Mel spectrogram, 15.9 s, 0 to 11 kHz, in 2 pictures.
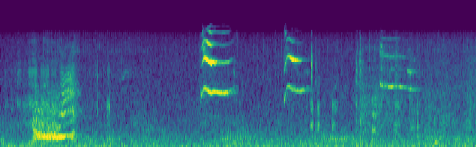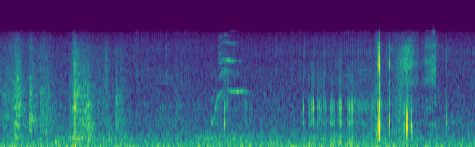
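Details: Savannah kittens about five weeks old, born April 22nd and filmed May 30th, a litter of three males and two females: a few thin high mewing calls, some with a falling tail, amid quiet indoor rustling and soft knocks.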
